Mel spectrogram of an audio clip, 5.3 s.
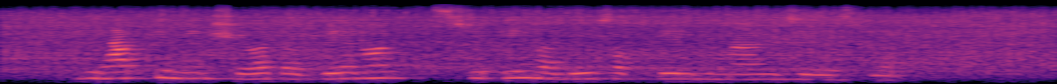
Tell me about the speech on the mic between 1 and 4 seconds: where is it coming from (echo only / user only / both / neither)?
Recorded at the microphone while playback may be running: user only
